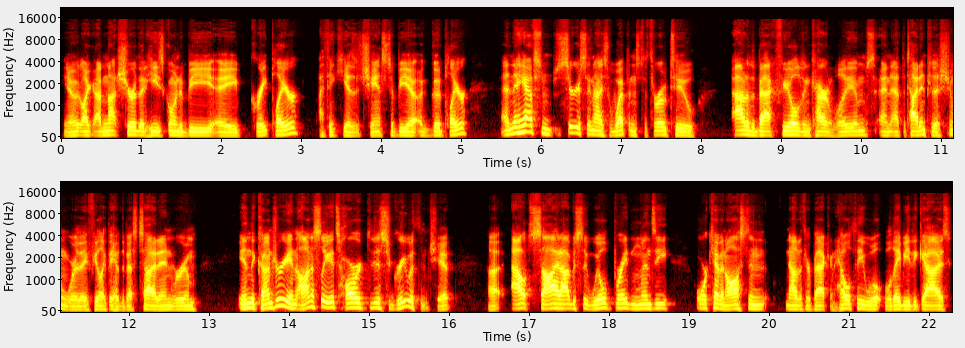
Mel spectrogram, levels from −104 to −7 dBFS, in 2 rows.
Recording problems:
uneven, jittery; strongly; from 2.5 to 22 s

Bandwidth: 15 kHz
